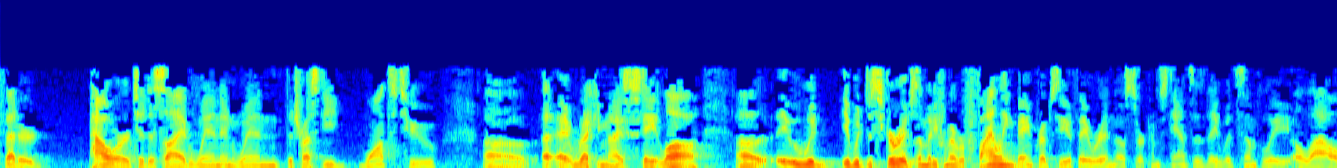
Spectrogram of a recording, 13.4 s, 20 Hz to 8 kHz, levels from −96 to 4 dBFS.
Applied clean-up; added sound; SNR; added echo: none; none; none; none.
